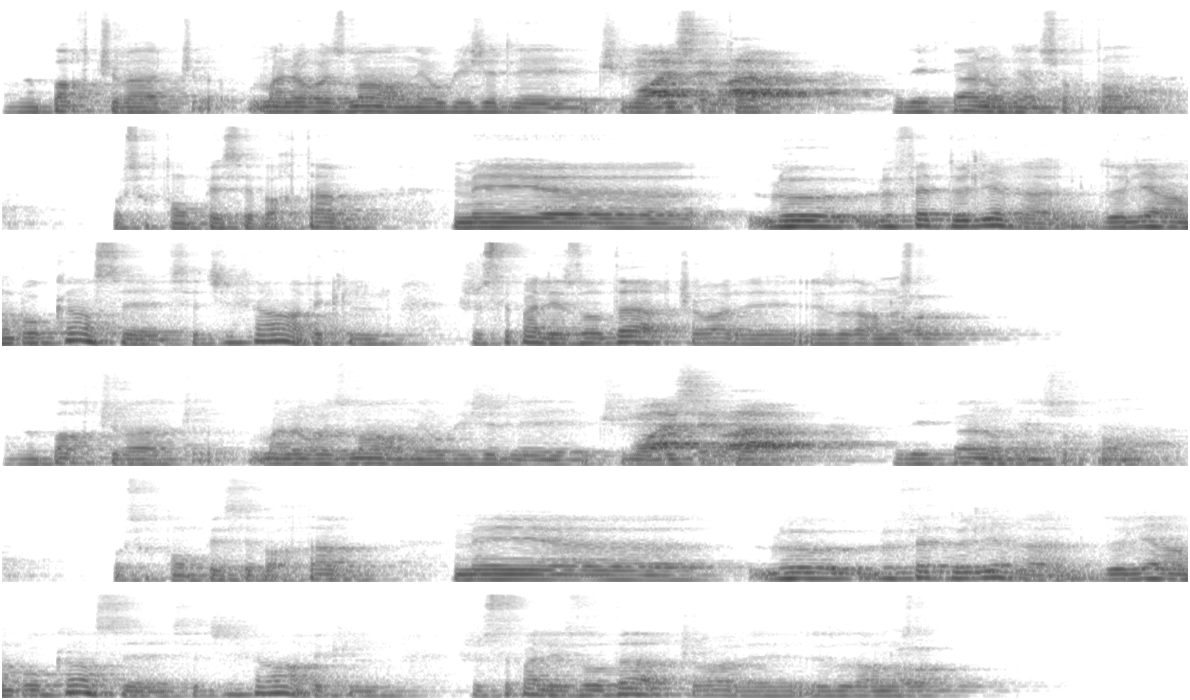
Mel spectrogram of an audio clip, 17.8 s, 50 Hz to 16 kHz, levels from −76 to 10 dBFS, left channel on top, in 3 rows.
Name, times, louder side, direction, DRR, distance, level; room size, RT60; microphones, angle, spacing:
voice 1, 0.0-3.8 4.5-5.7 6.5-7.7 8.2-9.4 9.7-16.5, left 2 dB, 65° left, 5 dB, 0.7 m, -29 dB
voice 2, 3.1-4.2 5.1-5.8 8.6-8.8 16.3-16.5, left 1 dB, 5° left, -4 dB, 4.3 m, -28 dB
14.5 x 9.2 x 2.6 m, 0.86 s
head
